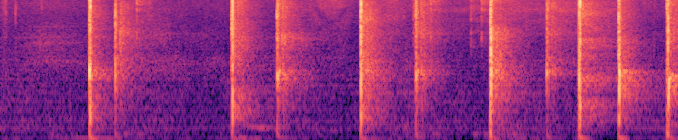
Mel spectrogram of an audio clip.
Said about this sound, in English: You can't see me, but I'm clapping. At one point, we were synced up, so just figure that out.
